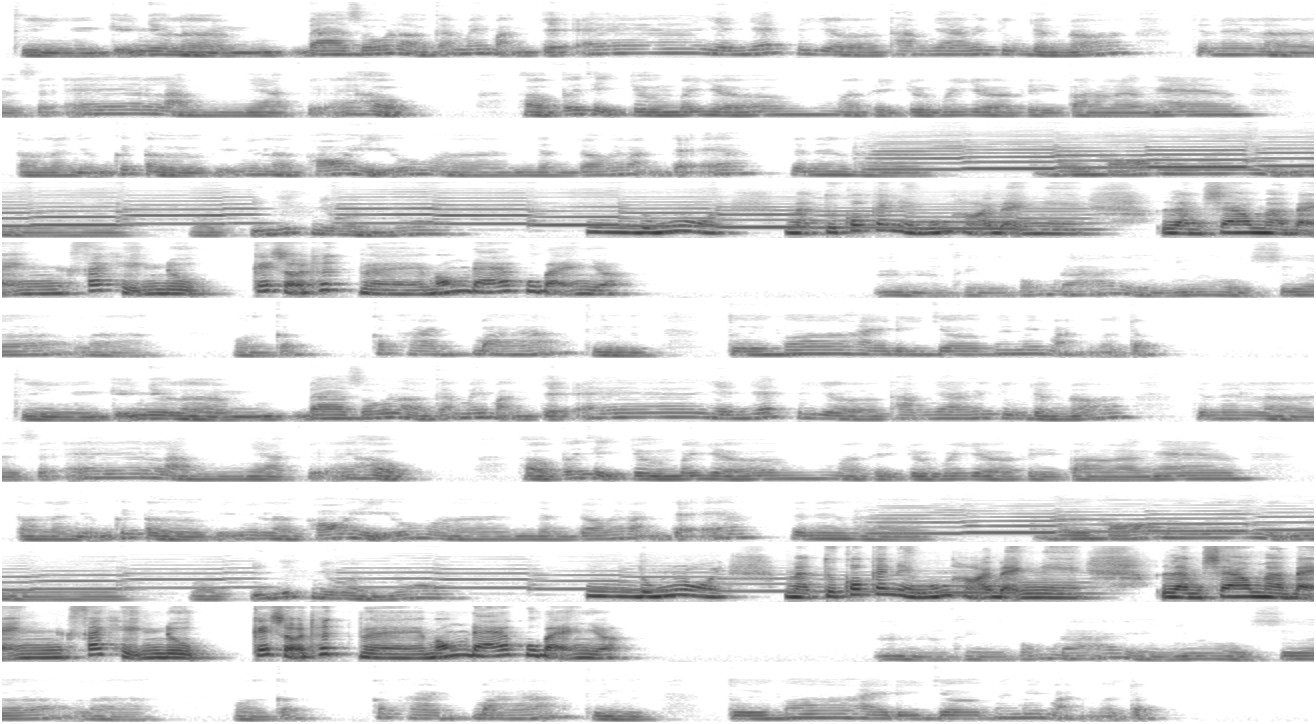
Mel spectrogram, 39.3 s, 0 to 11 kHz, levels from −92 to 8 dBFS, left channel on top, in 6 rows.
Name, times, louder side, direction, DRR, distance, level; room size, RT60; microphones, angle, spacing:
voice 1, 0.1-5.6 6.0-8.6 9.1-12.8 13.2-17.7 18.3-20.3 20.6-21.9 30.6-33.5 34.0-34.3 34.6-36.0 36.4-38.5, right 2 dB, 15° left, 1.4 m, -40 dB
Wind instrument woodwind instrument, 17.4-21.1 21.3-25.2, left 5 dB, 40° left, 0.4 m, -38 dB
voice 2, 22.6-29.3, right 4 dB, 85° right, 0.5 m, -25 dB
4.8 x 2.6 x 3.0 m
head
